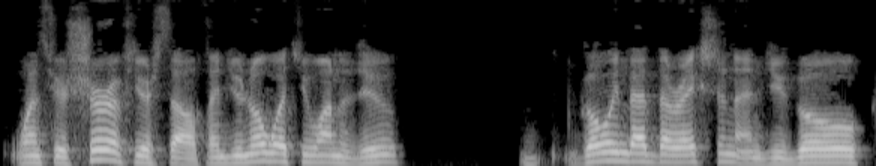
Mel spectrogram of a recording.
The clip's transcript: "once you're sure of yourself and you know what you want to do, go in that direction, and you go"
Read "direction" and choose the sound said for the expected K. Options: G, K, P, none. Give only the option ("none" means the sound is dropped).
K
